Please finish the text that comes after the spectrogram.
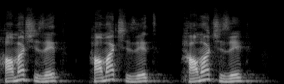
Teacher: Les anglophones vont souvent coller les 4 mots ensemble sans pause. Donc ça va très vite.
